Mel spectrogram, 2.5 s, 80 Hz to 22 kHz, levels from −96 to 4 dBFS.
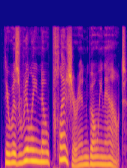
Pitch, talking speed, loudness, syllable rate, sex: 195 Hz, 190 wpm, -15 LUFS, 5.1 syllables/s, female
